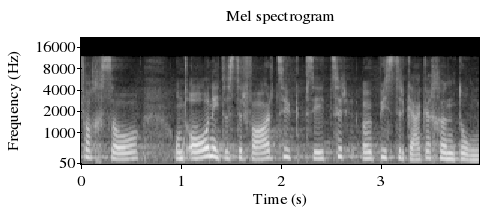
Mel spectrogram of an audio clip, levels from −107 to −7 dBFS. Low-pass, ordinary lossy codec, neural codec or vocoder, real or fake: none; none; none; real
